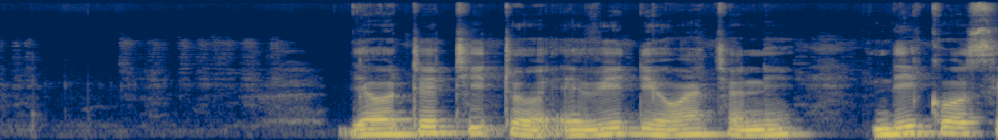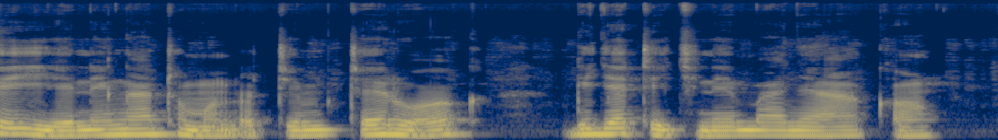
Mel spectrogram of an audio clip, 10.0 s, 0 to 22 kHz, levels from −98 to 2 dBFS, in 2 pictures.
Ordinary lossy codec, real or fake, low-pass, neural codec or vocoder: none; real; 19.8 kHz; none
